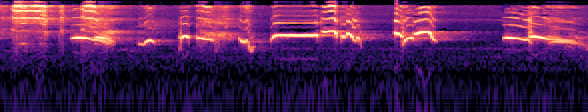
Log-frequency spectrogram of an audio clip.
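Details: White-rumped shama singing on a training recording for lazy kacer birds: clear sustained whistles, a flat held note mid-clip, short slurred warbles and a final falling whistle.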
